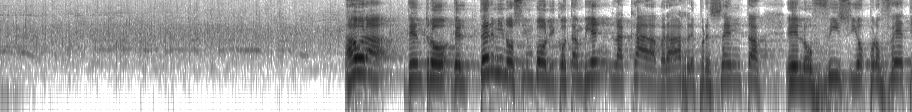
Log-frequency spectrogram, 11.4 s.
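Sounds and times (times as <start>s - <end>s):
audience applauding: 0.0s - 6.8s
speech: 4.4s - 11.3s.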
